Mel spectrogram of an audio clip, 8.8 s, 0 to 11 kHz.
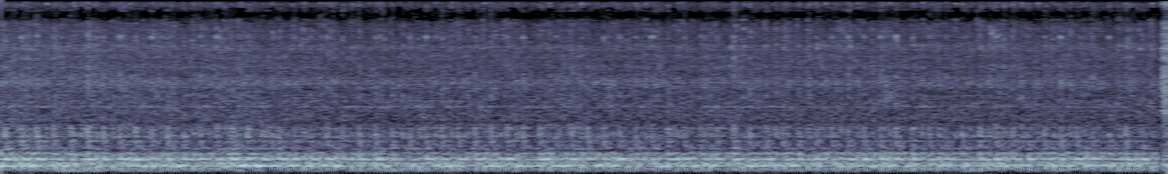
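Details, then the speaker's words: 1971 Dodge Demon 340 V8 idling after valvetrain work: fast light lifter tick over lumpy idle; number 8 now quiet but number 3 ticks persistently, lifter suspected not pumping up, so the valve cover comes back off. "Number 8's gone quiet, but we've actually got a ticker on number 3. And it's not going away, so I'm going back in."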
